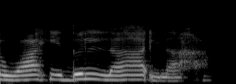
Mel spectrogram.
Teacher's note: तनवीन के बाद लाम आ रहा है तो यहाँ पे इदगाम बिला गुन्ना होगा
